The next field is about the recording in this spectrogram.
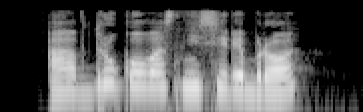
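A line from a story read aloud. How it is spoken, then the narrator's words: Shout from the studio. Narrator (Russian): крикнул кто-то из студии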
